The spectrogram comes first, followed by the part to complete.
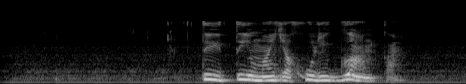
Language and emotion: Russian, angry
